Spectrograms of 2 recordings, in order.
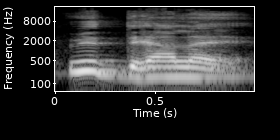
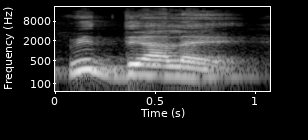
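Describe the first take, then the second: Both takes have the same delivery.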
